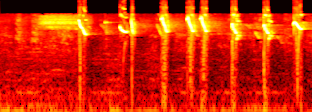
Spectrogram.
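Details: A criollo canary sings bright, high chirps and sharp downslurred notes, about two each second, after a brief rapid trill, over a faint low hum. The audio is meant to excite other canaries.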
